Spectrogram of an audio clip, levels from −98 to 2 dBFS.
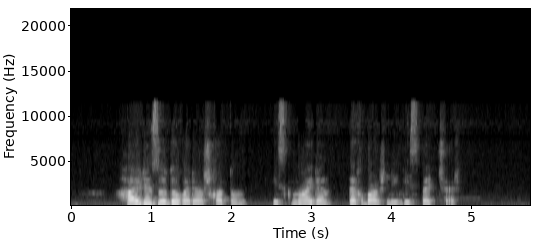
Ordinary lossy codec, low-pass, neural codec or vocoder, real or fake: Opus, 16 kbps; 10.8 kHz; none; real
